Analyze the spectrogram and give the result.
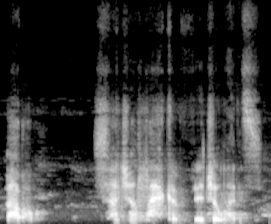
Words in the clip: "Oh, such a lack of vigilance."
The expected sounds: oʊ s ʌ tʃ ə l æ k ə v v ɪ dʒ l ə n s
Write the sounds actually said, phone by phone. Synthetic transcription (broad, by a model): oʊ s ʌ tʃ ə l æ k ə v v ɪ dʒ l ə n s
